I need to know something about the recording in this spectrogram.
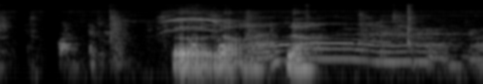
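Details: A domestic cat at play indoors gives a short, strained, wavering meow-like cry with a falling drawn-out tail, over soft clicks and people talking in Filipino.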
